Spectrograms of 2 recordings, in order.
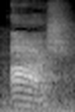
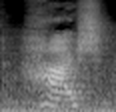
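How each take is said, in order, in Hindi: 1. यह शब्द स्वर से शुरू होता है, 'h' ध्वनि नहीं है। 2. यह शब्द साफ़ सुनाई देने वाली 'h' ध्वनि से शुरू होता है। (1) "H is always silent in French" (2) "not harsh"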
